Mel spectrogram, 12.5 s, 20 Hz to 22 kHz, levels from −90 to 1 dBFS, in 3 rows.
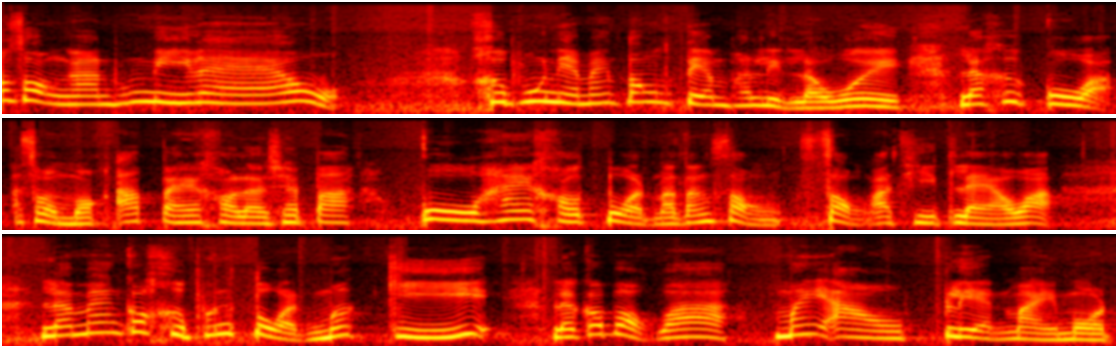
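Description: Gain pumping runs through the whole recording. Each time the talker gets loud, the gain is pulled down, a swing of roughly 15 dB. The likely cause is mic gain set far too high, with a fast limiter or compressor clamping down on every loud syllable. That flattens the speech into a squashed level, and the room noise sits normally about 40 dB under the voice.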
